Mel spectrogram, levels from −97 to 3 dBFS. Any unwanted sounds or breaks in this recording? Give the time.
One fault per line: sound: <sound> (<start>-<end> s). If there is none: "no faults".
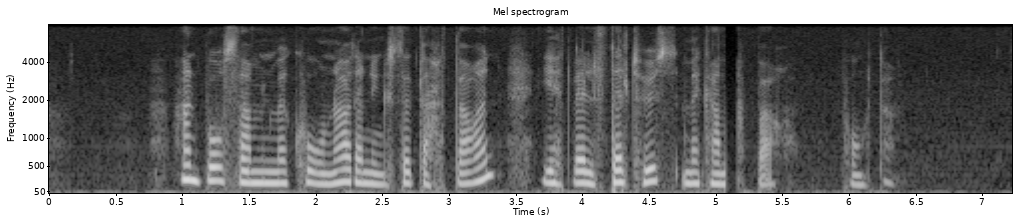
sound: dropout (5.1-5.2 s)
